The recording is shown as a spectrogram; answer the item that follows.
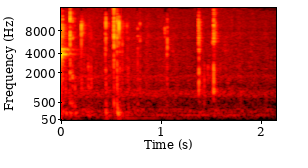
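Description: Faint computer keyboard keystrokes: a few quick taps, then two more about a second later, as a word is finished and Enter is pressed.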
